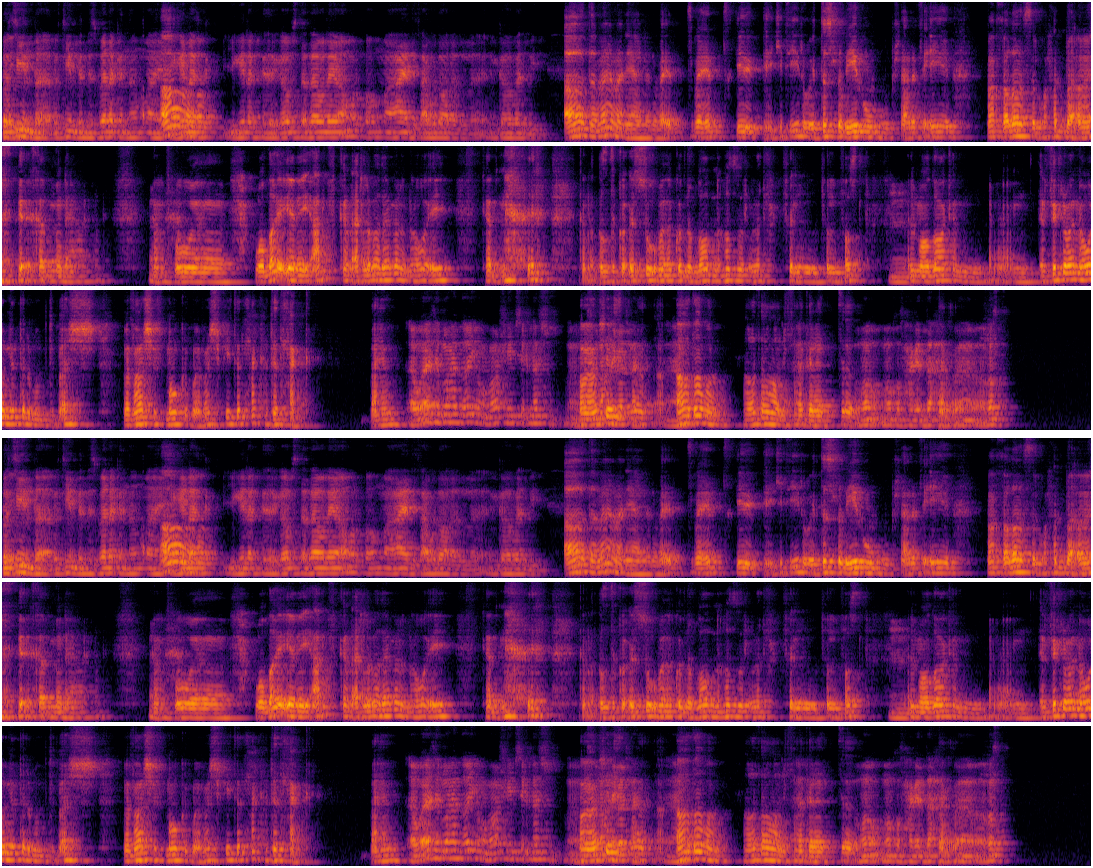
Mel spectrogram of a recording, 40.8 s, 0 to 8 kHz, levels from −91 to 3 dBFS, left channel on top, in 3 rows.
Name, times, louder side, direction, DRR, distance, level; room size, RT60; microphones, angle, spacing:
voice 1, 0.0-2.4 2.8-6.7 15.4-15.8 24.1-24.2 24.7-25.0 32.3-35.8 37.0-37.4 37.7-39.7, equal, 15° right, 1 dB, 6.2 m, -31 dB
voice 2, 2.0-2.6 7.0-14.7 15.1-24.3 24.9-31.0 31.8-32.2 34.4-35.2 35.6-36.2 36.5-37.9 38.9-39.1, left 1 dB, 20° left, 1 dB, 3.4 m, -26 dB
19.5 x 14.0 x 5.3 m, 0.38 s
head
